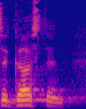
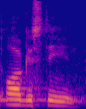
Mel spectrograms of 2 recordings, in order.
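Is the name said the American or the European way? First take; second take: European; American. First: The name is said the European way. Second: The name is said the American way. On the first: This is how it is said in European countries. "In the European countries, it's Augustine" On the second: This is how it is said in the United States. "In the United States, it's Augustine"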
